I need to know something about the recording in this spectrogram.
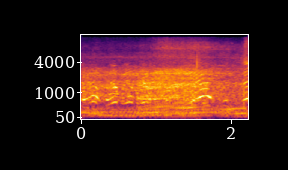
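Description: ATV engine running steadily as the quad drives past close by, with people's voices calling out over it.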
